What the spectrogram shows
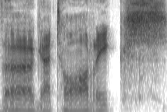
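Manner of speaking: voice as if in the head. Narrating a scene to players, voicing a face whose voice seems inside their head. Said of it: "it says in a voice which you are not sure if it's outside".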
